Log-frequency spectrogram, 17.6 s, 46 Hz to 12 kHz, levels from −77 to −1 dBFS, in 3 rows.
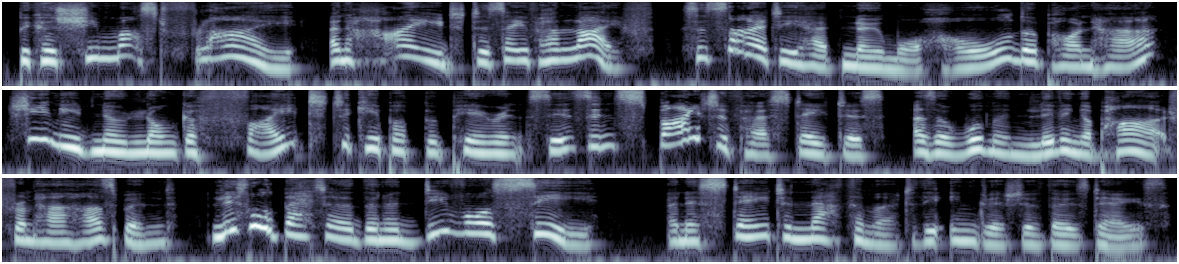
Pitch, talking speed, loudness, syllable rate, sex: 215 Hz, 175 wpm, -18 LUFS, 4.8 syllables/s, female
